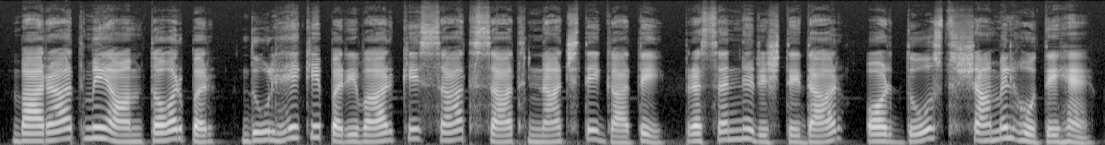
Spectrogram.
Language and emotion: Hindi, neutral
